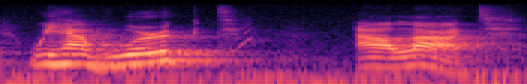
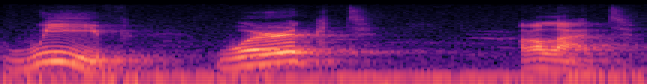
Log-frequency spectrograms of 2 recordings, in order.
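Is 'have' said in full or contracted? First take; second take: full; contracted. First: The word have is said in full. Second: The word have is contracted to 've.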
